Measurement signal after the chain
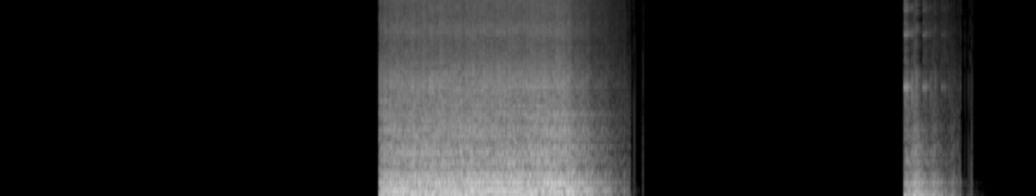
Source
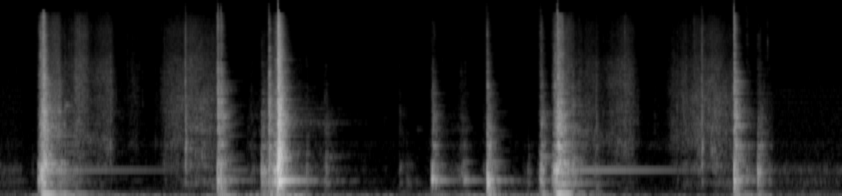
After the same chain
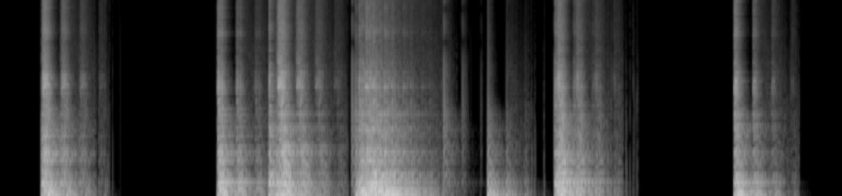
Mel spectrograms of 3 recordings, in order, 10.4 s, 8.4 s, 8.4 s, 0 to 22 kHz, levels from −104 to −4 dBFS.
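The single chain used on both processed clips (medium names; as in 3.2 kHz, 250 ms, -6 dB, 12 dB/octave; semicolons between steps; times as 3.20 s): gate with hold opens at -51 dBFS; spectral gate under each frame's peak -10 dB weak; FFT filter 140 Hz 0 dB, 2.2 kHz -12 dB, 3.5 kHz +13 dB, 11 kHz -12 dB; harmonic-percussive split percussive -4 dB; peaking EQ 4.3 kHz +4 dB 1.3 oct; whistle 490 Hz -74 dBFS; on a send: echo that smears into a reverb 948 ms, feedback 45%, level -9.5 dB; on the sum: Schmitt trigger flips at -35.5 dBFS; FDN reverb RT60 0.48 s, low-frequency decay 1.3×, high-frequency decay 0.4×, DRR -9.5 dB; bit-crushed delay 187 ms, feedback 35%, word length 10-bit, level -9 dB; trim +8.5 dB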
